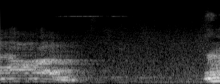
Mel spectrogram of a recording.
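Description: A man's voice holding a drawn-out syllable that ends about three-quarters of a second in, followed by a pause with only low background hiss.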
